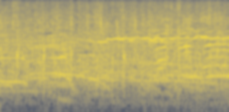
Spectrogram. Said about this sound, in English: Siegel fans, as you can hear, rooting on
